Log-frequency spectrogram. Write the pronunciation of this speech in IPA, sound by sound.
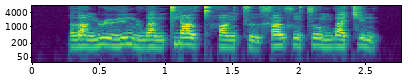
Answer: l ɑ˧˥ ŋ ɻ ɻ̩˧˥ y˥˩ n ɻ w a˧˥ n t̪ j ɑ˥˩ ʊ̯ t̪ʰ ɑ˧˥ ŋ t͡s ɹ̩˨˩ x ɑ˥ ʊ̯ x ɤ˨ ŋ t͡s o˥˩ ʊ̯ m w ä˥ t͡ɕ y˥˩ n

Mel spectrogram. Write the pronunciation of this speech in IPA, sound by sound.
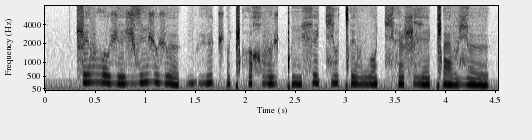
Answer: ʈ͡ʂ e v ð o ʒ e ʒ z i ʒ y ʒ ø | bʱ y t͡ʃʼ ɯ ǁʰ ɯ χ v ø ʒ ǃ i x e t͡ɕ ɯ ǀ e v w o t͡ɕʰ e ʂ ɣ e ǁ æ v ʑ ø

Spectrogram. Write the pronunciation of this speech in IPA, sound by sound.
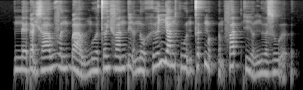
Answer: n ɛ˨˩ ɗ a̰˧˨ j ɣ aː˨˦ w v ə˨˦ n ɓ aː˧˩ w m u˨˩ ə̯ t̪ ə˧ j v a˨˦ n ɗ ḭ˧˨ ə̯ n o˧˩ h ɨ˨˦ ə̯ ɲ a˧ n k w ṵ˧˨ n t̪ ə˦˥ t̚ m ə˨˩ p̚ ʔ ə̰˧˨ m f a˦˥ t̚ k i˧˩ ə̯ ŋ ɨ˨˩ ə̯ z ṵ˧˨ ə̯ ʔ

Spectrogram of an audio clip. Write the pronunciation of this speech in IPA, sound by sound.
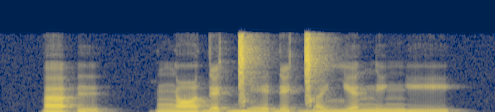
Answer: a ʔ ɨ | ŋ ɑ ɗ ɛ ɡ͡ǀ e ɗ e ɡ͡ǀ a ʎ ɛ n i ŋ i

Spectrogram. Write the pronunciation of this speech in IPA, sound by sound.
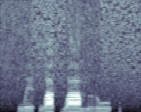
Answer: w e˨˩ ʔ w a˥˩ k̚ w aː˥˩ m r u˥˩ ʔ

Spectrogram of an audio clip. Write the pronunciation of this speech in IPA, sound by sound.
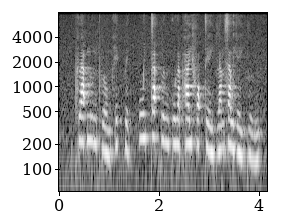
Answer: pʰ l a˦˥ ʔ n u˧ n pʰ l oː˩˦ m h e˥˩ k̚ p e˨˩ k̚ | w i˦˥ t̚ d a˥˩ ʔ p l ɯ˧ ŋ k w ɯ˧ a̯ pʰ a˥˩ j f ɔ˥˩ ʔ t eː˨˩ j p l a˦˥ m s a˧ w j eː˩˦ j p l ɯ˩˦ ŋ

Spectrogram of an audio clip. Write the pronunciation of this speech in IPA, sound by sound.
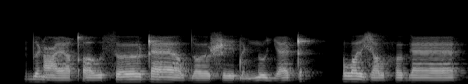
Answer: d ə ɳ ʕ æː qʼ ɤː s œː ʈ æː lˠ d œː ʂ e d ə ɳ n̪ ɵ ʎ æ ʈ | lˠ e ʑ a lˠ h œ ɡ æː

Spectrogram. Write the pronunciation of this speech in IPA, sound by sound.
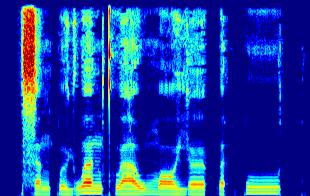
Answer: s ɐ˨˩ ŋ p ɵ˨˩ ɥ w ɐ˥ n kʷʰ aː˨˧ w m ɔː˨ j œː˨ k̚ ɐ˨ t̚ p uː˥ t̚

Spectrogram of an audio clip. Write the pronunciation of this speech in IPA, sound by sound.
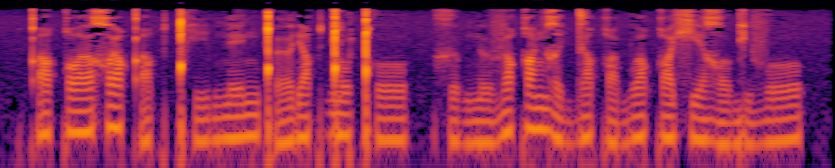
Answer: qʼ ɜ˧ q w ʌ˧˥ χ ɵ˥ qʼ e˩˧ q ǃʰ i˩˧ b n e˧˥ ŋ ǃʼ œ˩˧ ɾʲ ɜ˧˥ q ŋ͡ǃ o˥ ǃʰ o˧ | x ɵ˩ b n ɵ˩ v œ˥ q ʌ˥ ŋ ʁ i˩ ɡ d ɜ˧ q ɵ˩ b o˧˥ q ɵ˧˥ xʲ e˧ ʁ o˩˧ ɡ i˩ v o˧˥

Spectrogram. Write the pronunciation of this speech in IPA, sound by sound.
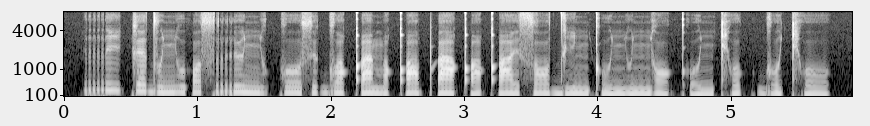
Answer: r i k ɛ d o ɲ u ʔ ɔ s r ʉ ɲ o k o s ʉ ɡ o qʼ ɛ m o qʼ ɔ pʼ a qʼ ɔ qʼ a ɪ̯ s ɔ d i ɲ kʼ u ɲ u ɲ ɔ kʼ o ɲ cʰ o k ɡ o cʰ o

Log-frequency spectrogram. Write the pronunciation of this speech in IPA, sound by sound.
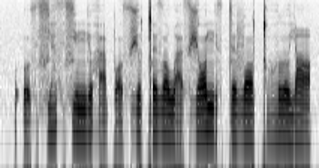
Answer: ʔ o̰ θ sʲ a̤ θ sʲ ɘ nʲ o h a̰ p ɔ̰ θ ʒ ʊ ǀ ɘ ð ɔ w a̰ θ ʒ ɔ nʲ ʊ θ t ɘ v ɔ ǀ ɔ̤ l ʊ j ɑ

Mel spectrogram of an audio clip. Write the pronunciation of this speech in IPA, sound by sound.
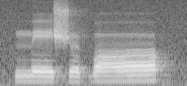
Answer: m e ʃ ɵ ɓ ɔː

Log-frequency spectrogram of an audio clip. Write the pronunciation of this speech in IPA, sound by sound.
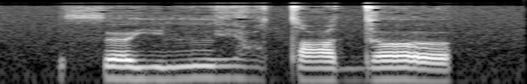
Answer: θ œ j lː e̤ tˤ ɛ d ʌ

